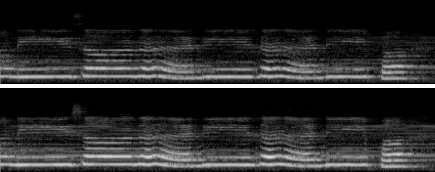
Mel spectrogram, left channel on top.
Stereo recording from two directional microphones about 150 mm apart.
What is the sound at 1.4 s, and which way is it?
Music, 35° right (ahead or behind).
